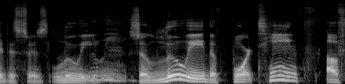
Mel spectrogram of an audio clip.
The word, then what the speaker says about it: Louis: so this word louis l-o-u-i-s in america we would we would say lewis but for you know if it's a french name it would be louis okay pronounced louie and the x i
